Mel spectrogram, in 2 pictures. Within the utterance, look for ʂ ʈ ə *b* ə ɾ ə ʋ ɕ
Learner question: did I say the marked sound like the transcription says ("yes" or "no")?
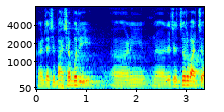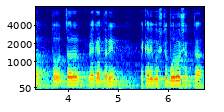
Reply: yes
